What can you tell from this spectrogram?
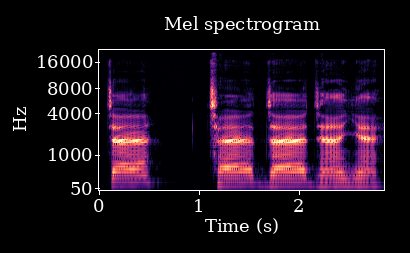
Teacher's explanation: च वर्ग आ गया, च, छ, ज, ज, य। इनका उच्चारण स्थान तालु है।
